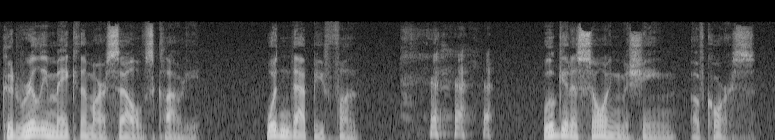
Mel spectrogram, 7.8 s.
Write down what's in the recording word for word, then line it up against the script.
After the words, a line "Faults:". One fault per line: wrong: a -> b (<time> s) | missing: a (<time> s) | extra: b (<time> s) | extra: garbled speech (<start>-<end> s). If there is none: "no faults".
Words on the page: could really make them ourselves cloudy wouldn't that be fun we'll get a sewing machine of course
could really make them ourselves cloudy wouldn't that be fun we'll get a sewing machine of course
Faults:
no faults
